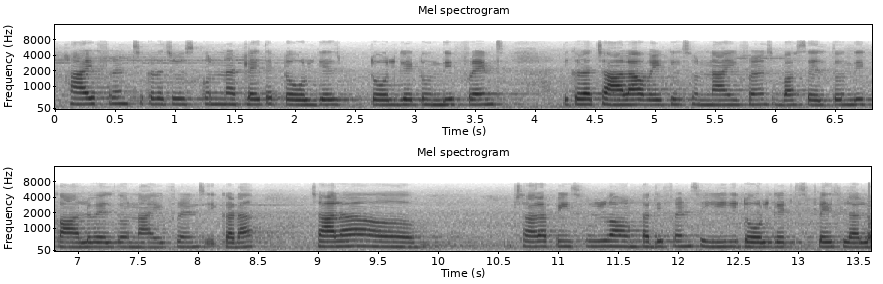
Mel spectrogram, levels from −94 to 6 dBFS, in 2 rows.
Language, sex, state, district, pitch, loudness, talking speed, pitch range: Telugu, female, Telangana, Karimnagar, 220 Hz, -18 LUFS, 130 wpm, 210-230 Hz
